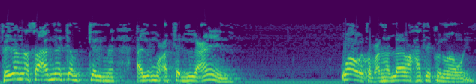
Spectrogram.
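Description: A man's voice: sits high, lively intonation, quick pace, lo-fi sound, slight background noise. A man teaching a classroom grammar lesson, asking questions and answering them himself.

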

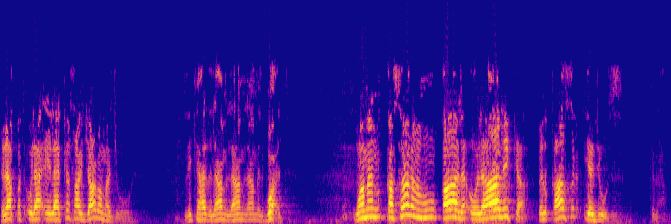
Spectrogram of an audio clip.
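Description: A man with a very high, husky voice teaches a grammar class. He reads from the text, keeps quizzing the students and corrects them firmly. The recording is dull and muffled. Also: brisk. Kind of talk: classroom lesson on Arabic grammar.

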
